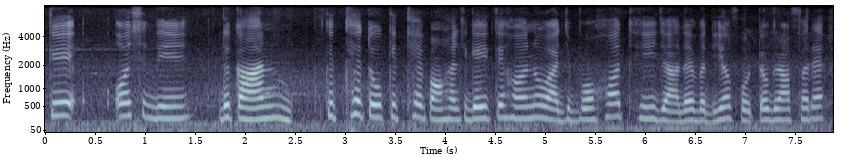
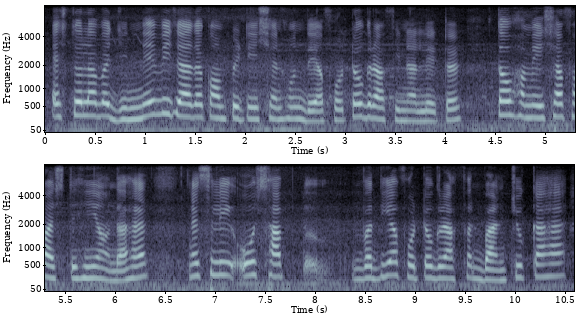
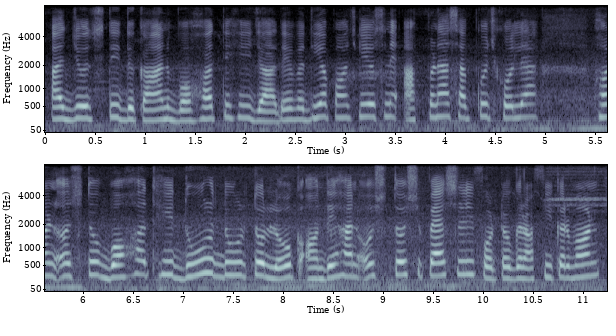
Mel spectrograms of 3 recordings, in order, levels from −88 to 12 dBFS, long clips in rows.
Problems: none marked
